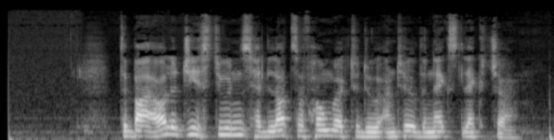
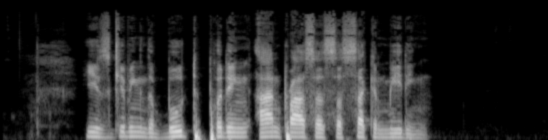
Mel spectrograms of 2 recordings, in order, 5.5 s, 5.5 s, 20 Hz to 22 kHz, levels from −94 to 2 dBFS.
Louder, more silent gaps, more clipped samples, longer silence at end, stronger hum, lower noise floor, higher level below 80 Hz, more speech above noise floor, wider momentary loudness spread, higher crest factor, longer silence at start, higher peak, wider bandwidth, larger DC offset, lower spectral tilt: about the same, -20 LUFS vs -20 LUFS; neither; neither; second, 0 s vs 1.25 s; neither; second, -51 dBFS vs -83 dBFS; second, -52 dBFS vs -36 dBFS; second, 32 dB vs 64 dB; about the same, 9 LU vs 11 LU; about the same, 20 dB vs 20 dB; second, 0.1 s vs 0.85 s; about the same, 0 dBFS vs -2 dBFS; about the same, 15 kHz vs 15 kHz; neither; about the same, -6 dB/octave vs -6 dB/octave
